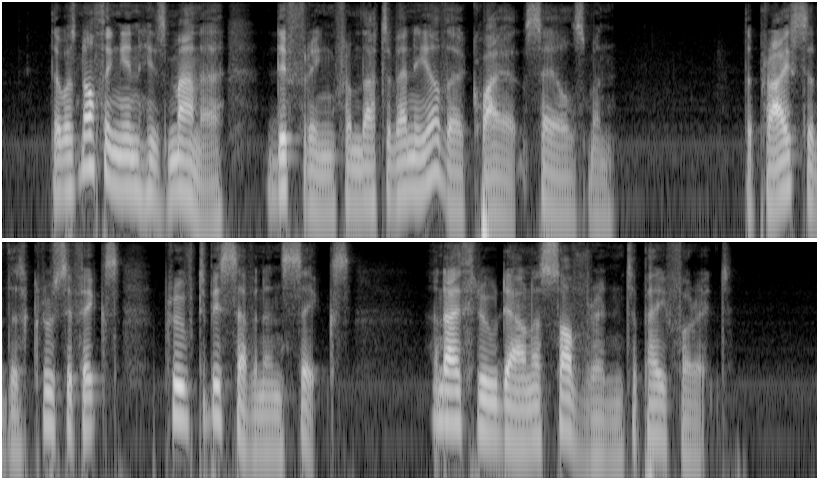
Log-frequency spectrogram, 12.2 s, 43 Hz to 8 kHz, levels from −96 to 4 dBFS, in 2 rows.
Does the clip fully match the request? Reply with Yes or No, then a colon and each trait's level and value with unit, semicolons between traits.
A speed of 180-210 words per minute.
No: average, 170 wpm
